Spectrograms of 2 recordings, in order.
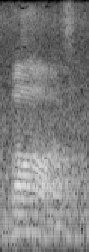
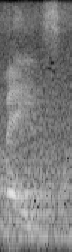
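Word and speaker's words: vase: and by the way the pronunciation is bars not Bas okay a bars is worth far more money than a Bas okay I'll just just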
